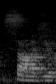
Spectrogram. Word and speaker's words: Saydia: and design so as you can see I'm sardia it's pronounced s my dad spelled it wrong um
